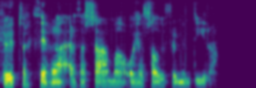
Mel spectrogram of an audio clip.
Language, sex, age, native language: Icelandic, male, 20-29, Icelandic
